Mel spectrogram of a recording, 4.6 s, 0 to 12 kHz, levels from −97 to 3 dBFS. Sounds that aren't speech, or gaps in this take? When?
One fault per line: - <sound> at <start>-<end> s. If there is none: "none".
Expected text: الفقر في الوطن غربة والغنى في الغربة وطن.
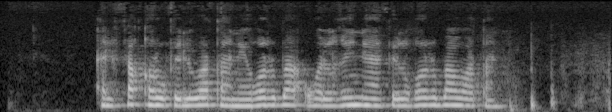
none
